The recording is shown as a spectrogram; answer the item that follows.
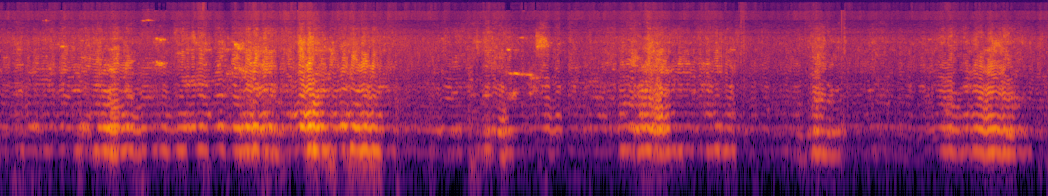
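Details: Continuous droning of cultivated honey bees at a Gayo bee farm in Bener Meriah, Aceh, Indonesia, the hum repeatedly swelling and ebbing every second or two as individual bees circle past.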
